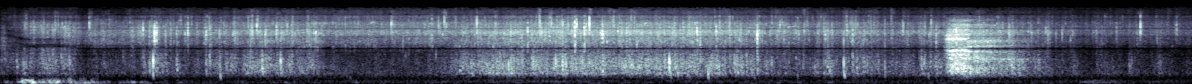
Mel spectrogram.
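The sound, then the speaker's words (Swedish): Steady rain hisses and patters continuously, with dense crackling droplets that swell slightly in the middle and a brief louder gush near the end. No voices are heard. “Jag tycker om när det regnar. När det regnar på sommaren.”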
